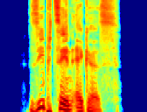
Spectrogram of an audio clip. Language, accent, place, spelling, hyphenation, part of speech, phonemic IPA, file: German, Germany, Berlin, Siebzehneckes, Sieb‧zehn‧eckes, noun, /ˈziːptseːnˌ.ɛkəs/, De-Siebzehneckes.ogg
- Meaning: genitive singular of Siebzehneck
